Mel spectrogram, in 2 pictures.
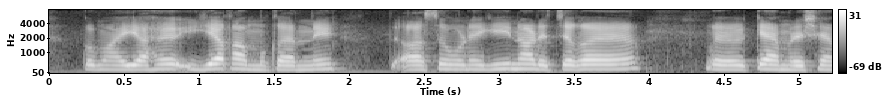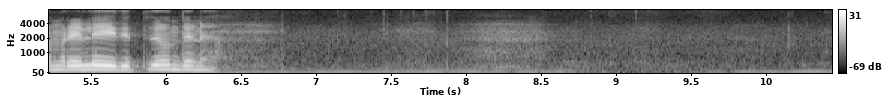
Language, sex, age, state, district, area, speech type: Dogri, female, 30-45, Jammu and Kashmir, Samba, rural, spontaneous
